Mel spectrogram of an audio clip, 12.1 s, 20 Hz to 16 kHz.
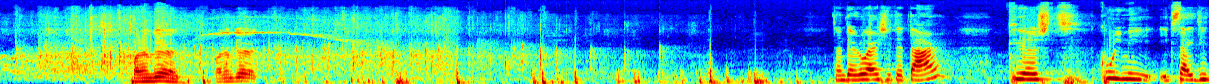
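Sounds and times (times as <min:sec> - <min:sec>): knocks and footsteps: 0:05.4 - 0:08.1.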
